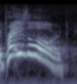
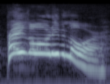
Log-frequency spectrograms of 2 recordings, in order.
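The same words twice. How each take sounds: First: High, loud, drawn-out hallelujah cry; mock praise shout. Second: Very high, very loud mock jubilation; over-the-top praise shout. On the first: Preacher jokes about praising over an empty bank account, mock shout. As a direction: shout it in pretend jubilation. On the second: Preacher jokes about praising harder when overdrawn, over-the-top mock shout. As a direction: belt it out, hammed-up, at full volume.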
